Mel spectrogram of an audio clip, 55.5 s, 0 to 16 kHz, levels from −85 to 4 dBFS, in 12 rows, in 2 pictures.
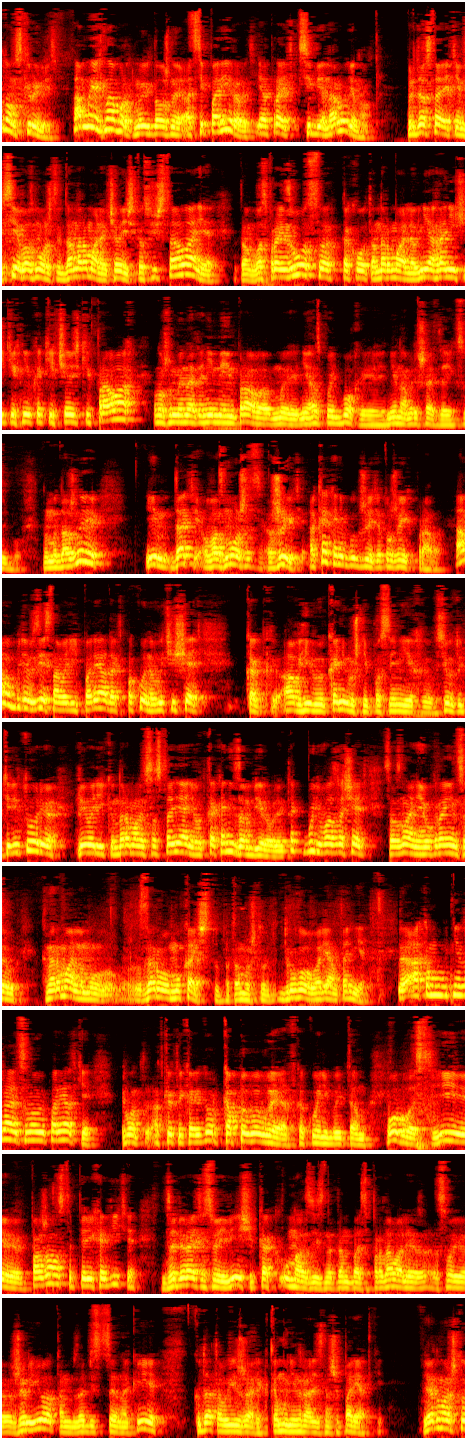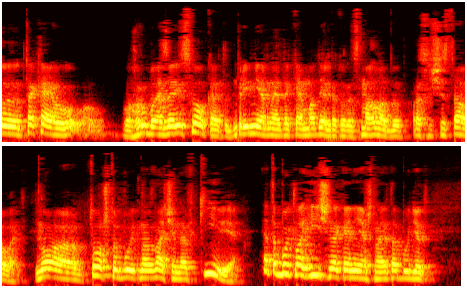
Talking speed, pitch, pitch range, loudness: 190 wpm, 145 Hz, 120-165 Hz, -17 LUFS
